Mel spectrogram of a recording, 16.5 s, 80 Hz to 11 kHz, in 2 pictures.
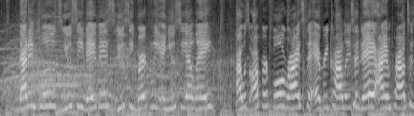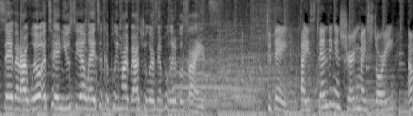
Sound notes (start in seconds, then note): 0.0 crowd cheering; 3.8 applause; 11.4 crowd cheering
